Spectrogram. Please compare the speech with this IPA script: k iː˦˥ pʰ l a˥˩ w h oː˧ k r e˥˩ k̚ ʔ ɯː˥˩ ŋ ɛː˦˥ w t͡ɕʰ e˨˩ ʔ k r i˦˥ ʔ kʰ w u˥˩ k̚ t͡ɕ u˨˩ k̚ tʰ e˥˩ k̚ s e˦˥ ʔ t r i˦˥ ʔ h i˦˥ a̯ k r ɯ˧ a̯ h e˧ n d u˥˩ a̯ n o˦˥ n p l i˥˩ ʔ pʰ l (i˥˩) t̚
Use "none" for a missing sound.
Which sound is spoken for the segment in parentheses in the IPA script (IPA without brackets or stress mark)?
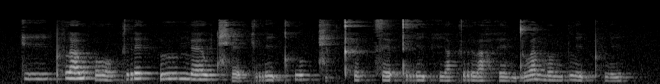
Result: i˦˥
